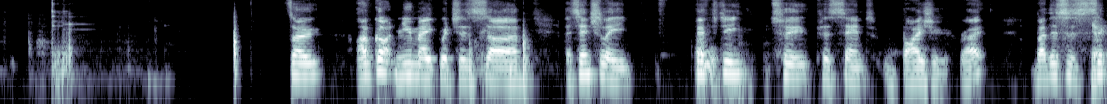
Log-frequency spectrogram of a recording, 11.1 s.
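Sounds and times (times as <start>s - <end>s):
drinking glass clinking while cleaned before a baijiu tasting: 0.5s - 1.0s
speech: 2.9s - 6.4s, 7.0s - 11.0s.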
